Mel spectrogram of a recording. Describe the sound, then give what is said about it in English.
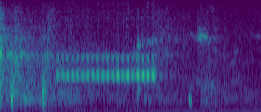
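A telephone rings with one short electronic trill lasting about a second, a rapid warbling tone heard at moderate volume, with faint muffled voices before and after it. “I hear a phone.”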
